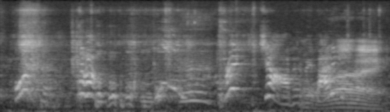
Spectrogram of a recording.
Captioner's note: laughing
